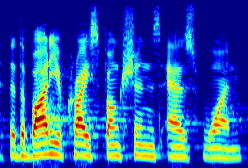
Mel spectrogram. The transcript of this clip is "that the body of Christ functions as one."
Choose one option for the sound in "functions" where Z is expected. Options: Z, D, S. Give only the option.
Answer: Z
